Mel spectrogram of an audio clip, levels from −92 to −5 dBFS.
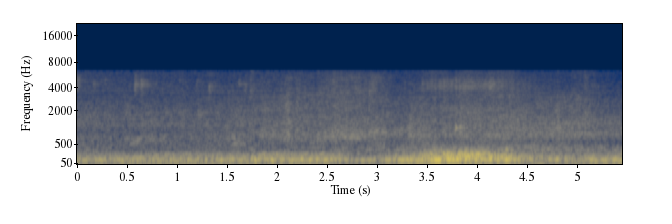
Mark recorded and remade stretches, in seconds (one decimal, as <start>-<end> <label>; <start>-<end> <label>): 0.0-3.5 recorded; 3.5-4.9 remade; 4.9-5.5 recorded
